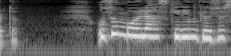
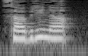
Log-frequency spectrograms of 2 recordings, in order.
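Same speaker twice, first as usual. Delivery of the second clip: usual speaking voice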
